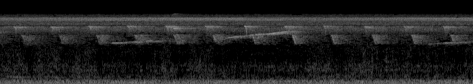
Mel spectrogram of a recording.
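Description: High-pitched bird calls: a regular run of short, falling chirps, about two or three a second, with a longer rising whistle every couple of seconds. A steady high hiss runs behind them.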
